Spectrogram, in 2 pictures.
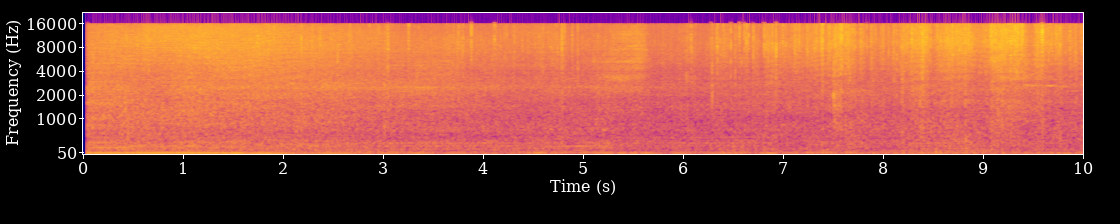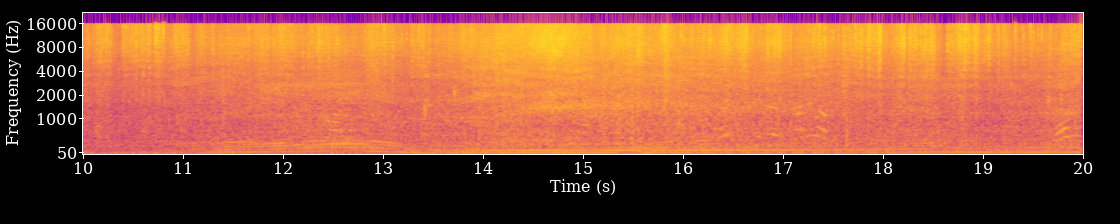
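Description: Street traffic on a snow-covered road. About two-thirds of the way through, a motor vehicle's engine comes in as a steady low hum with hiss and holds to the end.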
